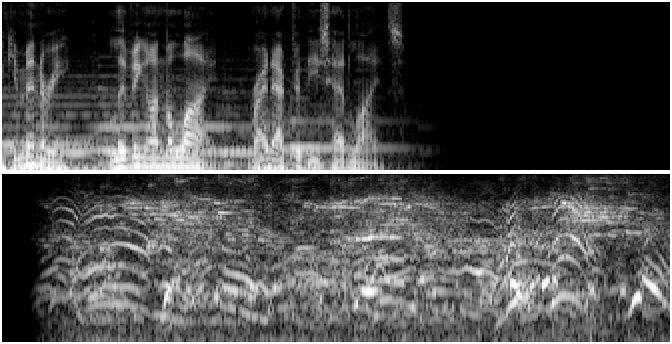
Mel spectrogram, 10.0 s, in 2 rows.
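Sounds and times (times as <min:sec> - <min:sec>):
speech: 0:00.1 - 0:03.1
children shouting and squealing on playground swings at recess: 0:05.2 - 0:10.0.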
